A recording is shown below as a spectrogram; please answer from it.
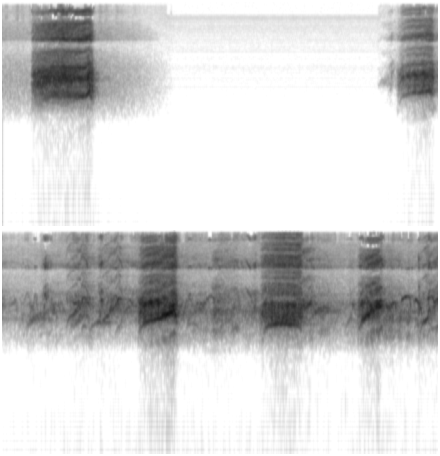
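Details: An azure-winged magpie opens with one harsh rasp, then after a silence gives a varied chatter of squeaky notes mixed with short buzzy rasps.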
